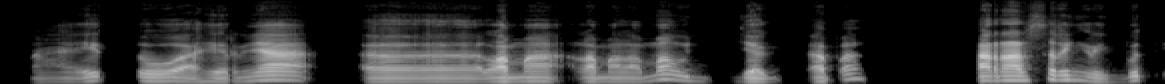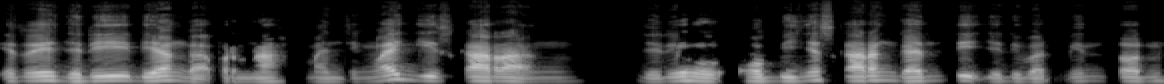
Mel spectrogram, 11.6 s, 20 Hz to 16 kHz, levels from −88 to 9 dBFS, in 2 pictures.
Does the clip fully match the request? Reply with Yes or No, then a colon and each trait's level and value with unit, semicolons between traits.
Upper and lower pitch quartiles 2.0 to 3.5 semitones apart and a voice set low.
No: average, 4.0 semitones; low, 120 Hz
